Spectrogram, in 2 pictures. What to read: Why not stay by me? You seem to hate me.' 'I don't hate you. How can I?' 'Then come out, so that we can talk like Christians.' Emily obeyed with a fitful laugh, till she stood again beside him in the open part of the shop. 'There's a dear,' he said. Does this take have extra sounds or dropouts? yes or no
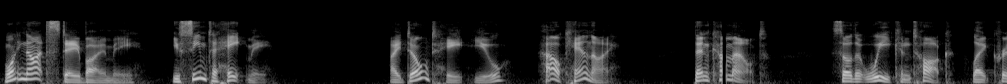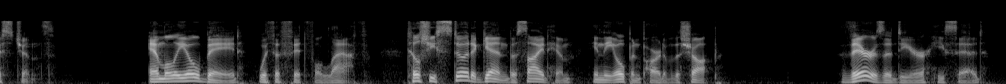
yes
